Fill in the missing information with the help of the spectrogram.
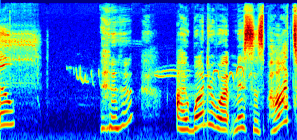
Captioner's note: giggling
